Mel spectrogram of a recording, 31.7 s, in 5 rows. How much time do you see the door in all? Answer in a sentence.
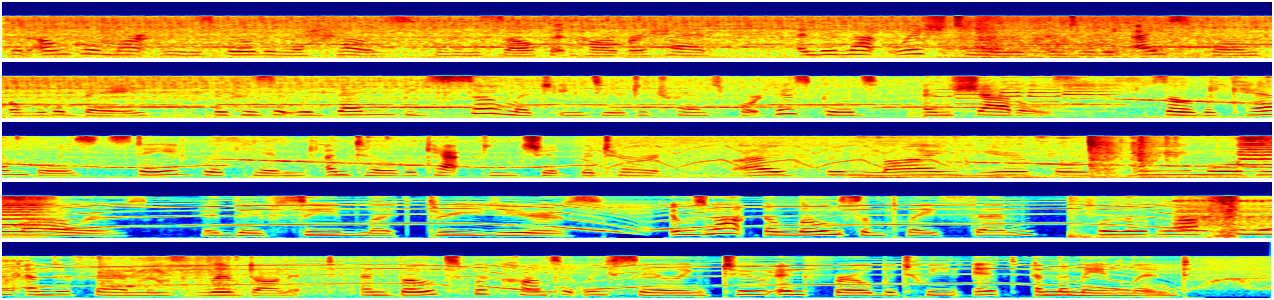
You can hear the door for 3 seconds altogether.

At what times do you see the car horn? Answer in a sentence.
You can hear the car horn from 10.8 to 11.9 s and from 16.9 to 19.4 s.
